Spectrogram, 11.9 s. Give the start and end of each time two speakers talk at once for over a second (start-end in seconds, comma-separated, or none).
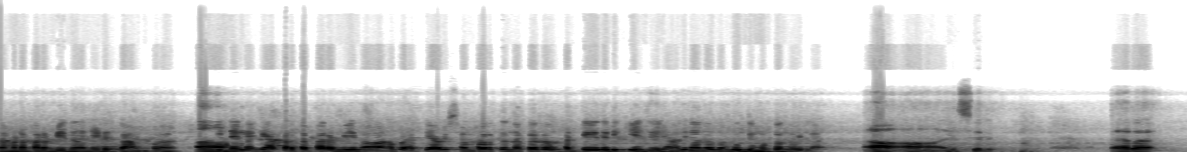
none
